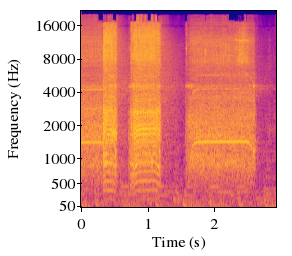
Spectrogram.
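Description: A cordless screw gun whirs in three short bursts, the last one longest, as it drives a head stud into a Porsche 3.2 engine, with quiet pauses between the bursts.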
